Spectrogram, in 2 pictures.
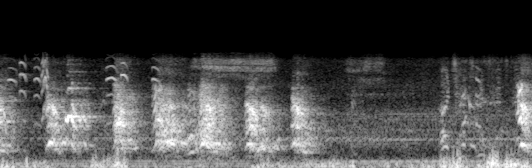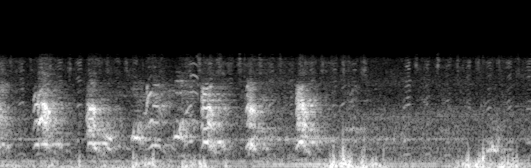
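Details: Border Collie puppies playing at a breeding kennel in Smogorzewo near Łabiszyn: short, irregular yips and little barks come in quick bursts, several per second at times, mixed with a person's voice calling to them.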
